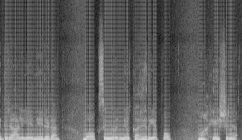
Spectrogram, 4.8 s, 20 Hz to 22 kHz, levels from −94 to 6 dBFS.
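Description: Throughout the speech, gain pumping swings the level by roughly 20 dB, squashing loud and soft parts closer together, likely from excessive input gain driving a fast limiter. The room noise sits about 41 dB below the speech. A block size mismatch (padded) also runs the whole clip, inserting zero-filled gaps that buzz at 93.8 Hz, consistent with 512-sample reads, and slow delivery to 0.861×.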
